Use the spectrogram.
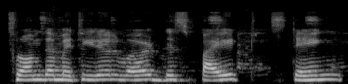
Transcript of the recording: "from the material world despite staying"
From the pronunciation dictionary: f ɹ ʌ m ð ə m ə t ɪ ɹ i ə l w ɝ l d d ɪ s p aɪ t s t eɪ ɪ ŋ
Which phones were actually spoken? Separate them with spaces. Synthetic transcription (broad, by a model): f ɹ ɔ m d ə m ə t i ɹ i ə l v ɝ d d ɪ s p aɪ t s t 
